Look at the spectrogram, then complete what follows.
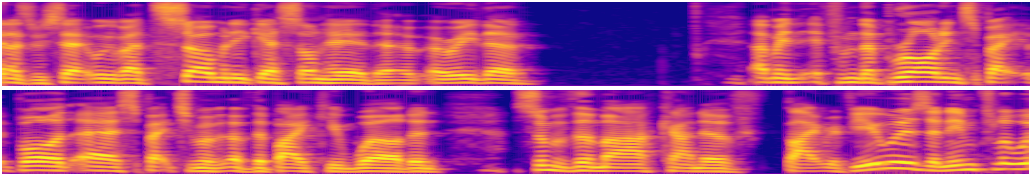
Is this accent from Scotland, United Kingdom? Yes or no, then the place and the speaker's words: no; Yorkshire and the Humber, United Kingdom; To a kid growing up in Yorkshire that was nowhere near Route 66, it was always an iconic motorbike.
